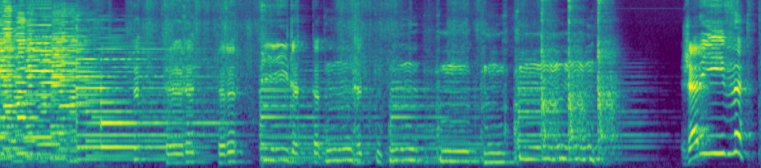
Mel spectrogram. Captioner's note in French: Il chantonne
